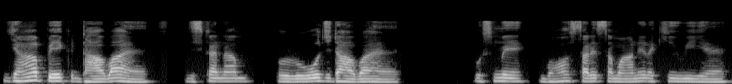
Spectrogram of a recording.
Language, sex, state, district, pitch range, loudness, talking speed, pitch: Hindi, male, Arunachal Pradesh, Lower Dibang Valley, 130-150 Hz, -18 LUFS, 140 wpm, 140 Hz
